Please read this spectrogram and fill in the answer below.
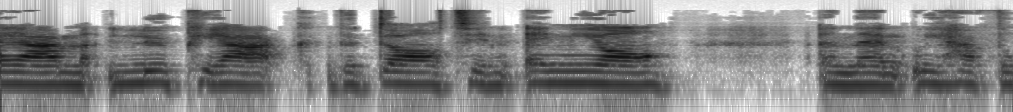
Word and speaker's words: Aignan: I live in Aignan, which is pronounced AIG. We say N, but that is, in English you would say egg.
